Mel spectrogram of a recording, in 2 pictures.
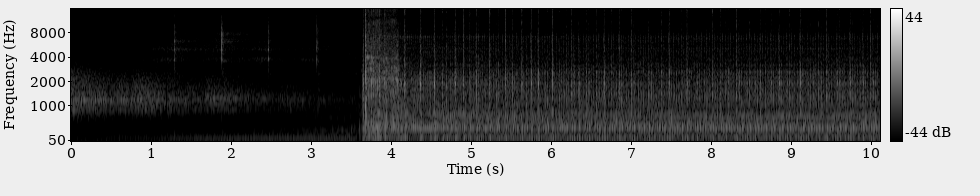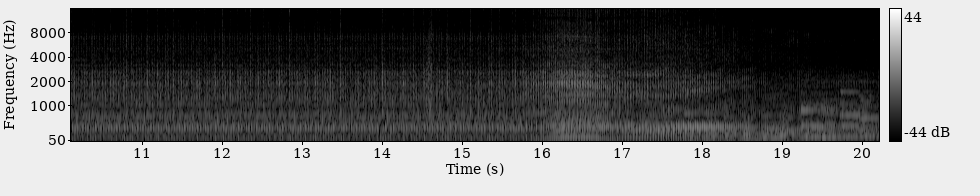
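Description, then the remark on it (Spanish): A motorcycle engine starts after a few clicks and settles into a steady idle with a low rumbling throb, then revs up slightly near the end. “a veces alguien me llevaba en moto.”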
